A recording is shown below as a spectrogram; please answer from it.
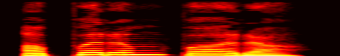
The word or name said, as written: ಅಪರಂಪಾರ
